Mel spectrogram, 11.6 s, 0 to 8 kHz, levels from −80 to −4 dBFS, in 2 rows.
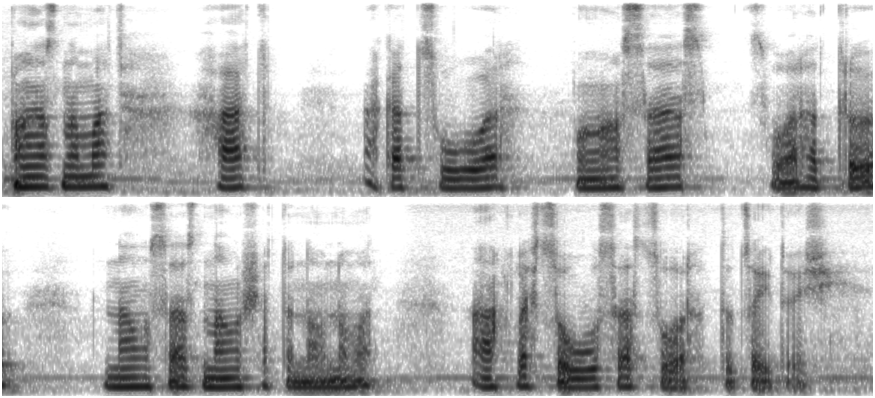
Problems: background sounds at intervals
